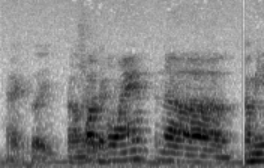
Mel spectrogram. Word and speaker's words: Palahniuk: Chuck Palahniuk?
